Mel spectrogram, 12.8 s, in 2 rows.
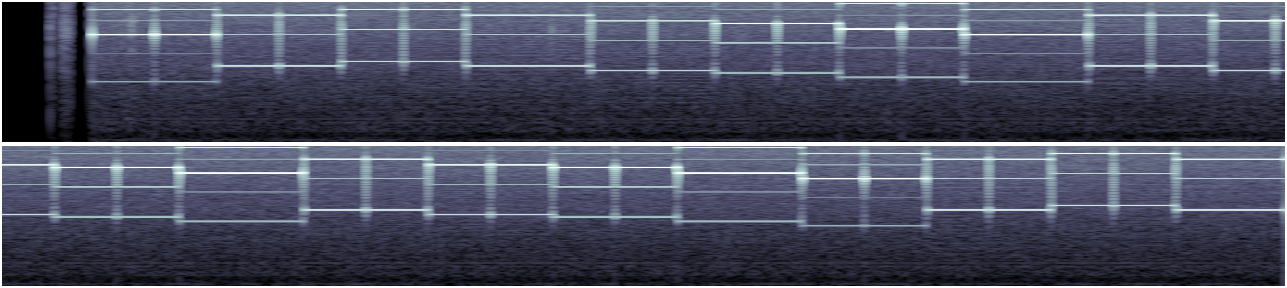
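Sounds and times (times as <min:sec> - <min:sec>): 
simple melody: 0:00.5 - 0:12.8.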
